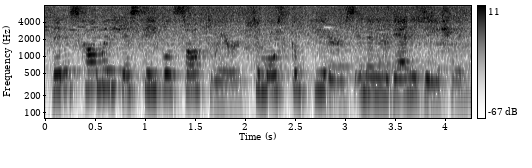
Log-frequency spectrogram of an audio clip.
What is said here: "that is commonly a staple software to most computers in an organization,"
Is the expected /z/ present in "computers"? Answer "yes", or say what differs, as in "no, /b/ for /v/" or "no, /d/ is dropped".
yes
